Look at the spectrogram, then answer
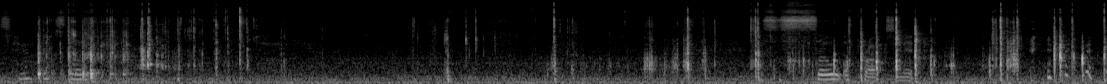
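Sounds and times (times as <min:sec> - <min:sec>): thin plastic crackling: 0:00.3 - 0:02.9, 0:04.0 - 0:11.0.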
